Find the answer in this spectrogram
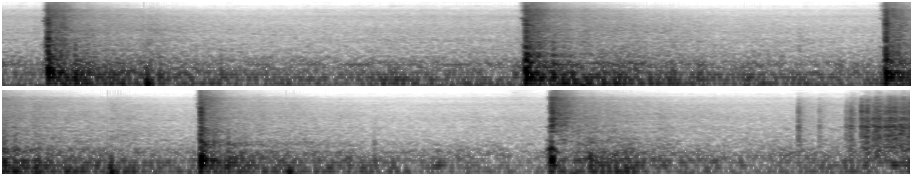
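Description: Aerial firework shells bursting: five sharp booms spaced one to two seconds apart, each trailing off in a lingering rumble, with more noise building near the end.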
